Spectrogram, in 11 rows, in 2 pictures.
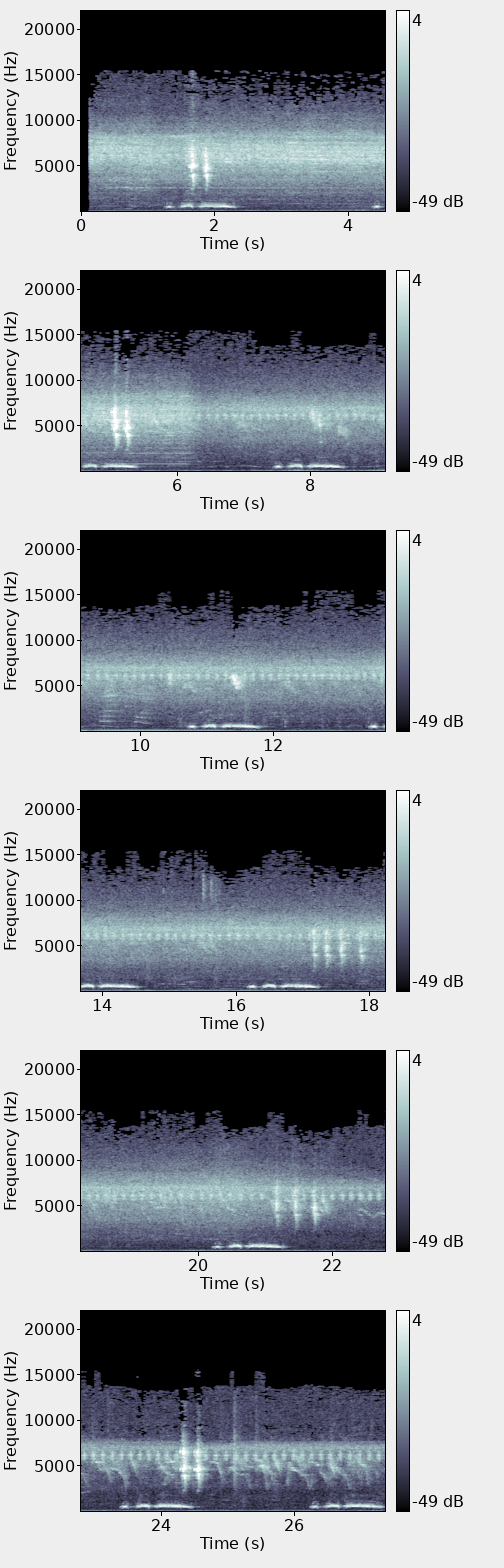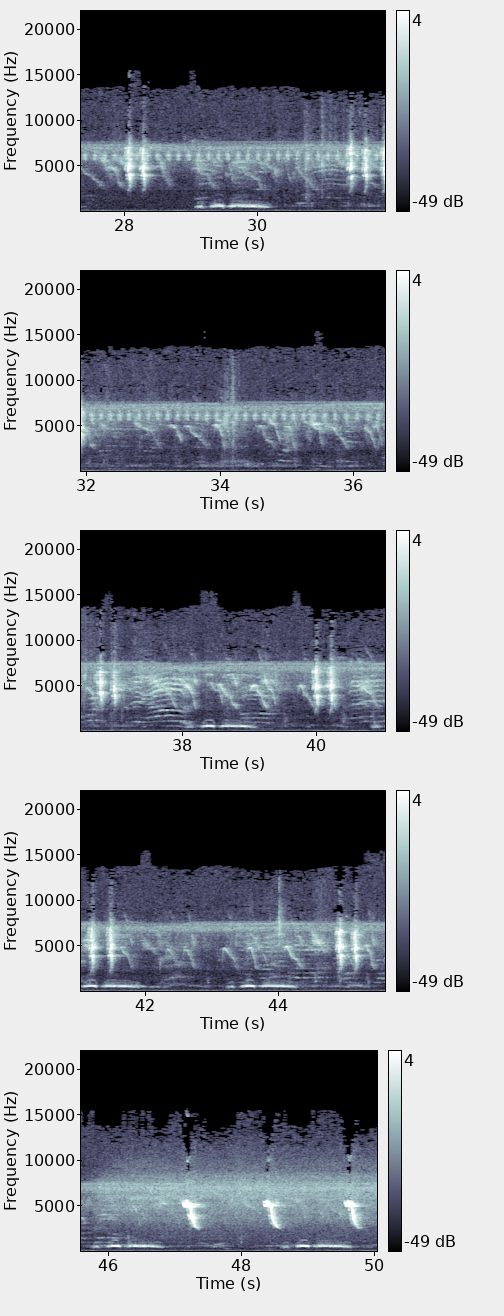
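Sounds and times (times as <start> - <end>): dove cooing: 1.2 - 2.5, 4.2 - 5.6, 6.7 - 12.2, 13.0 - 17.6, 20.2 - 21.5, 23.4 - 24.7, 26.2 - 27.5, 29.0 - 30.4, 37.6 - 50.0
high bird chirps: 43.2 - 47.5.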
